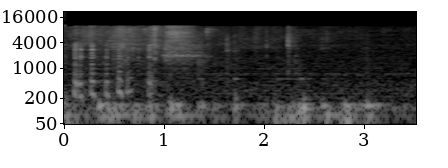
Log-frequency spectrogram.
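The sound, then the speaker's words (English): A vibrating object rattles against a hard surface with rapid, uneven clicking and a low buzzing hum, fairly steady, while a piece of paper is slid underneath it to stop the vibrations. “I just put a piece of paper under it.”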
